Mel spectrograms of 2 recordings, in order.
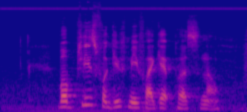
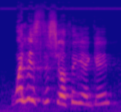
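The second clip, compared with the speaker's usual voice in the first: impatient friend; 11 semitones higher, 3 dB louder than usual. Retold or imitated. Aliko's impatient reply retold.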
